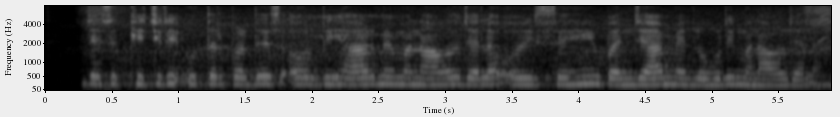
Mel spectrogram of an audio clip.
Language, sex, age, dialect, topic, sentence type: Bhojpuri, female, 18-24, Southern / Standard, agriculture, statement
